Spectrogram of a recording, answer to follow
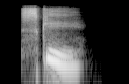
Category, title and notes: Speech > Solo speech
to ski
english, pronunciation, voice, word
